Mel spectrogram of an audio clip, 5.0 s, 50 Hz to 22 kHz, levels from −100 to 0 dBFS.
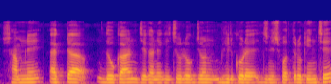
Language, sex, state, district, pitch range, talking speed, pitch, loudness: Bengali, male, West Bengal, North 24 Parganas, 150-155 Hz, 120 wpm, 150 Hz, -22 LUFS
